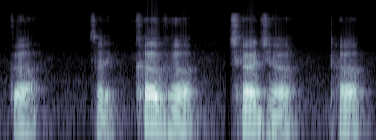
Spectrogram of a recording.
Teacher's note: यह अल्प प्राण व्यंजनों के विपरीत है। महाप्राण व्यंजनों के उच्चारण के मुख से वायु ज्यादा मात्रा में निकलती है, यानी कि इसके उच्चारण में श्वास बल अधिक होता है, या यूं कहे कि हवा का अधिक्य होता है।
